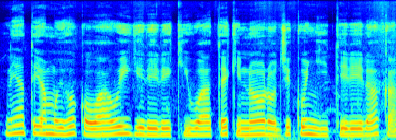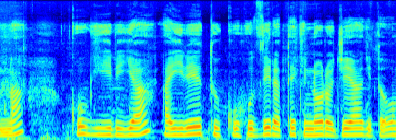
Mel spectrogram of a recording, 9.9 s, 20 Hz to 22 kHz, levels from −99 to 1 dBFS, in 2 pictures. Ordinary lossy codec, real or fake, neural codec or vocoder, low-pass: none; real; none; none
